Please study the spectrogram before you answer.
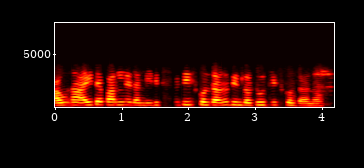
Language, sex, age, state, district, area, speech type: Telugu, female, 45-60, Andhra Pradesh, Chittoor, rural, conversation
